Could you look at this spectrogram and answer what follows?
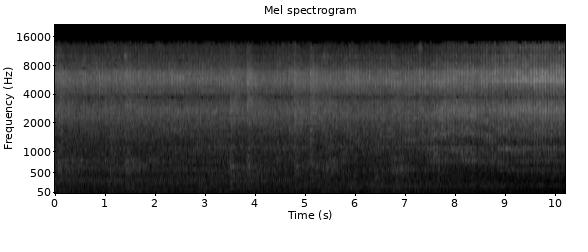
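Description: Chocolate depositing production line running: a steady mechanical hum and hiss. It grows louder near the end with a fast buzzing rattle from the chain conveyor and vibrating motor.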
